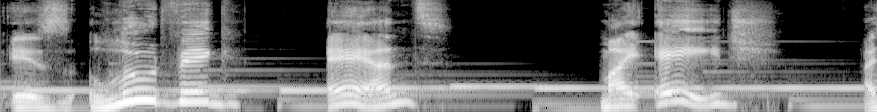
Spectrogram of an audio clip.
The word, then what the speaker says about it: Ludwig: not sure ludig guys it's not spelled l ewd it's l u d wi i g it's just pronounced lud viig the Germanic eological roots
